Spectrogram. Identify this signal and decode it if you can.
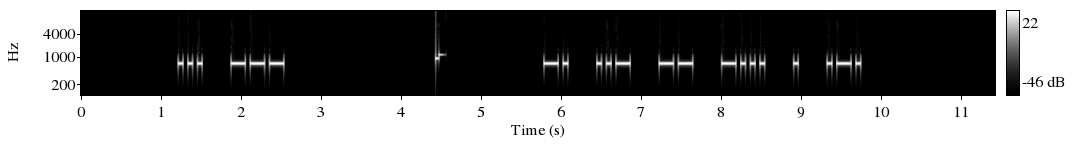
Morse code, heard as a keyed tone, about 21 wpm, spaced as for 15 wpm, 700 Hz. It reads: SO NUMBER
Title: 2x Character Spacing - Top 100 Words - 20wpm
